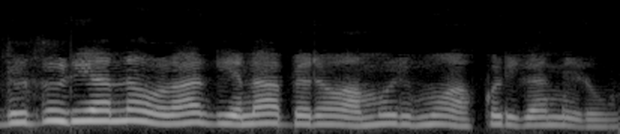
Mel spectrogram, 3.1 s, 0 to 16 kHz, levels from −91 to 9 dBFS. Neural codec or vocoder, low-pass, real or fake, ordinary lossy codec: codec, 44.1 kHz, 3.4 kbps, Pupu-Codec; 14.4 kHz; fake; AAC, 48 kbps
